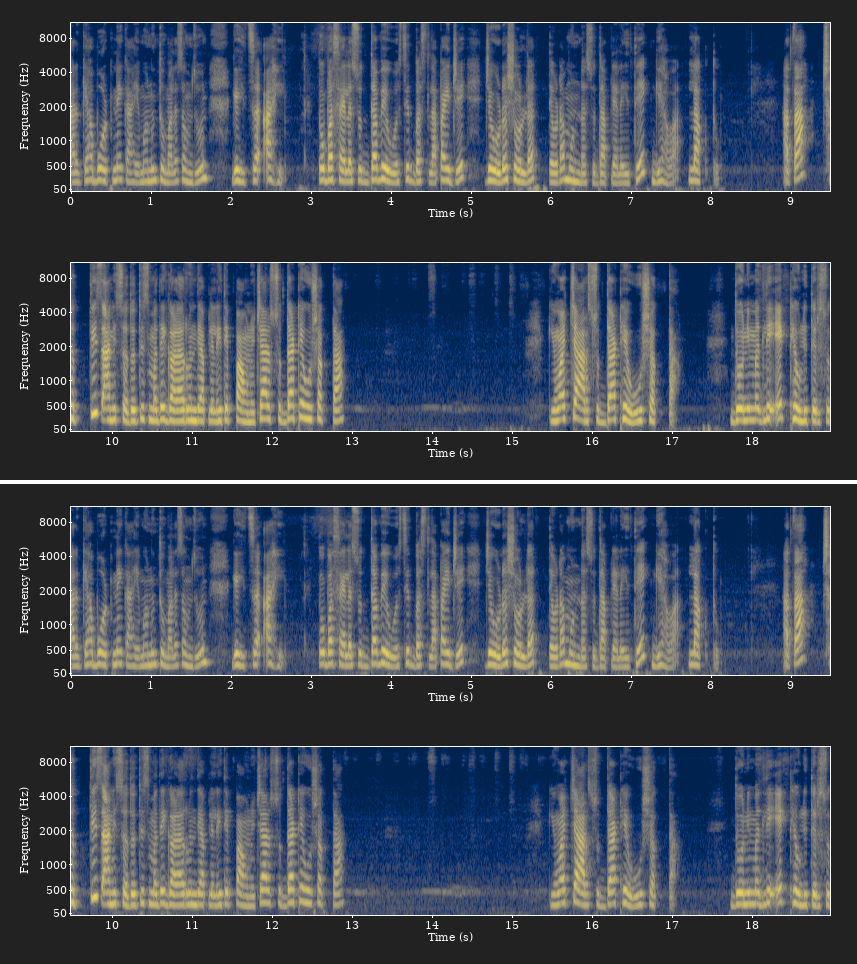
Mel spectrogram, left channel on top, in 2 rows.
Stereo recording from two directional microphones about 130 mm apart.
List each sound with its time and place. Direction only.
0.0 s speech: 5° right (ahead or behind); by 2.7 s 20° left (ahead or behind)
2.9 s speech: 30° left (ahead or behind)
15.2 s speech: 40° left (ahead or behind)
18.7 s speech: 5° left (ahead or behind)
